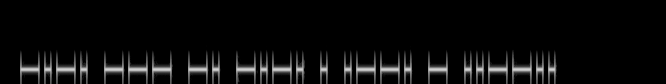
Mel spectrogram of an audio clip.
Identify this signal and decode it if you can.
Morse code, heard as a keyed tone, about 19 wpm, 700 Hz. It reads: CONCEPT?
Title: Sentences from Top 1100 Words 20wpm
